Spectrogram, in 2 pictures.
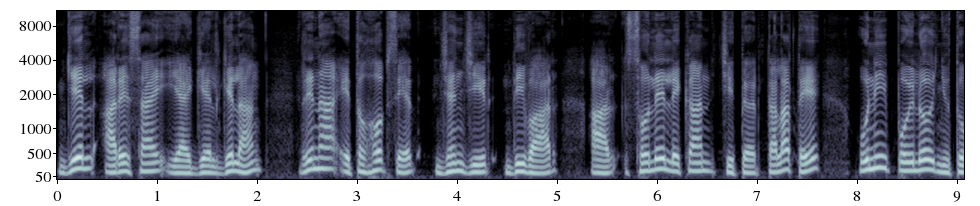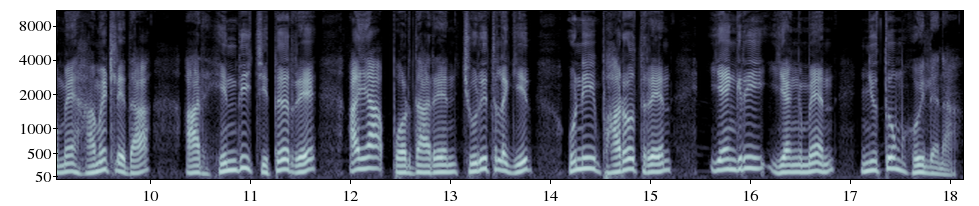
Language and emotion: Santali, neutral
